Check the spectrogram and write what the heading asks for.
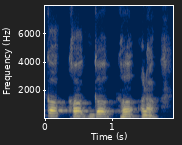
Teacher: का मतलब कंठ। ये कंठ से बोले जाने वाले शब्द है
